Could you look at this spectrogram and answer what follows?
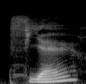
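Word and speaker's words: fière: Fier, fier. So you write them differently, but then phonetically it's exactly the same.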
